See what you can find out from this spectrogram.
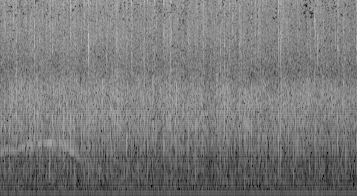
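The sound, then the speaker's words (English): Audience applause at a prayer gathering: dense, steady clapping that fills the whole clip at an even, fairly loud level without any break. “So you can applaud this lady one more time.”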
